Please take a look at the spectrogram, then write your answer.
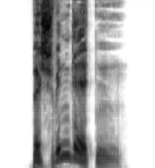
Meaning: inflection of beschwindeln: 1. first/third-person plural preterite 2. first/third-person plural subjunctive II
- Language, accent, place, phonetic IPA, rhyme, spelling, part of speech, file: German, Germany, Berlin, [bəˈʃvɪndl̩tn̩], -ɪndl̩tn̩, beschwindelten, adjective / verb, De-beschwindelten.ogg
